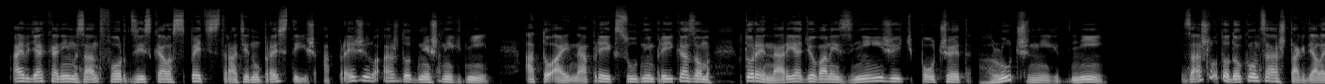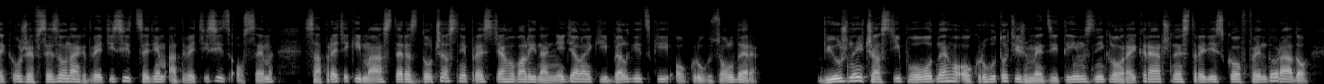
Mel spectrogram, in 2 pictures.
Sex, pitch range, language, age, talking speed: male, 105-135 Hz, Slovak, 20-39, 135 wpm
